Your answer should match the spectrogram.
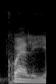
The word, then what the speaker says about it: Qualley: Margaret Qualley? – Qualley, yeah.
